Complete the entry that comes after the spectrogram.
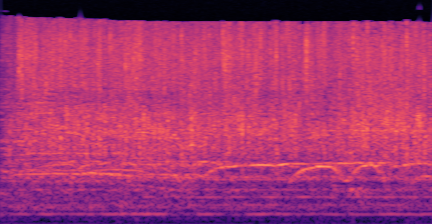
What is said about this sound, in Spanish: Recibamos con un fuerte aplauso al actual monarca de la biblioteca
